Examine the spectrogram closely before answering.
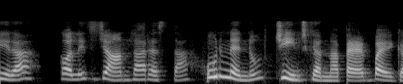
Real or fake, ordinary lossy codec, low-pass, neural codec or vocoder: fake; none; none; codec, 16 kHz, 0.5 kbps, X-Codec, WavLM features, trained on Multilingual LibriSpeech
